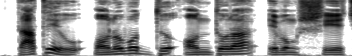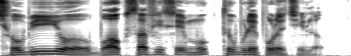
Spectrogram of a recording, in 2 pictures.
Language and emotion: Bengali, neutral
